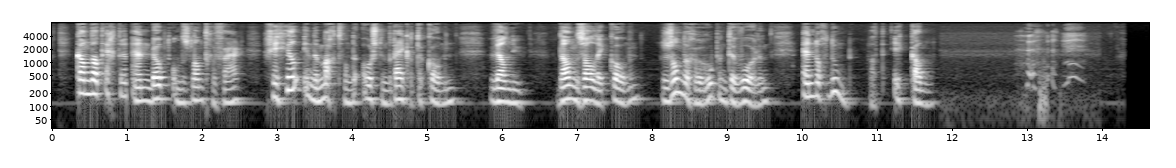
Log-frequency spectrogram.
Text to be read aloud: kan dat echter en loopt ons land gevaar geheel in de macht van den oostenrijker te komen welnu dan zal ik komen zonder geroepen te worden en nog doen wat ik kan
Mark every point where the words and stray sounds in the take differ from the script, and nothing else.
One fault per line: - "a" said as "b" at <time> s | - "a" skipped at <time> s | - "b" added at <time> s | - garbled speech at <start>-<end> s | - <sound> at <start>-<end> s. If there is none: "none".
- laugh at 12.9-13.9 s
